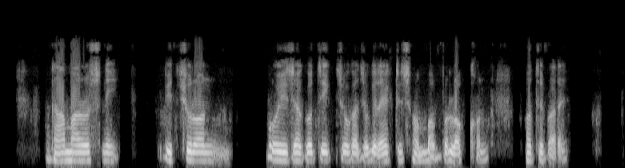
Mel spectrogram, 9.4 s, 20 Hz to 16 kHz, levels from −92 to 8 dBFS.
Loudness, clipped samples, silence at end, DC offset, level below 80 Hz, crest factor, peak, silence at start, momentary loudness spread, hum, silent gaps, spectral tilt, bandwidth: -16 LUFS; under 0.1%; 0.9 s; under 0.1%; -54 dBFS; 16 dB; -2 dBFS; 0.7 s; 12 LU; none; 1.82-1.95 s, 2.08-2.32 s, 3.58-3.99 s, 7.72-7.79 s; -7.5 dB/octave; 7 kHz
